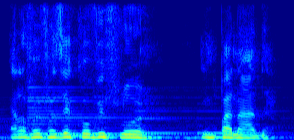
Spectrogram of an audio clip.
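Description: A man with a Brazilian Portuguese accent preaching a sermon as a pastor. He tells a story quietly, then breaks into a sung, shouting preaching cadence. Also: fairly high pitch, steady tone, a little fast, over music.

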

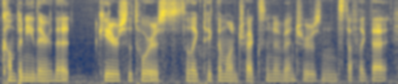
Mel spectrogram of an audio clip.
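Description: A man's voice: medium pitch, completely flat delivery, a little fast, vocal fry, darkish tone, a little hiss or hum. A young man chatting casually about travels, easygoing and explanatory, with frequent fillers.

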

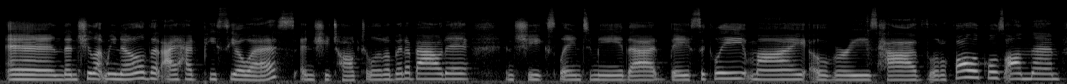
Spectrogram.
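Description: A woman's voice: medium pitch, fairly bright tone. A woman in her twenties chatting through a personal story, filling her talk with "like" and quoted dialogue, emotional and laughing now and then. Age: 20s. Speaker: vlogger.

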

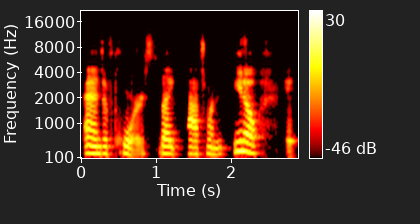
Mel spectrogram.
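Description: A woman's voice: mid-range voice, unhurried, fairly bright tone. A young woman co-hosting a podcast, chatting casually and telling a story with lots of laughter. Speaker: podcast co-host. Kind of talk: casual chat recapping a reality show.

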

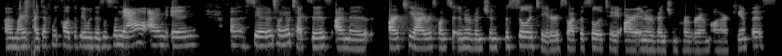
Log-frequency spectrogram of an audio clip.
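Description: A woman from rural southeast Oklahoma, a school intervention facilitator, talking about her career as a guest in a casual podcast interview, chatty and quick to laugh. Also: mid-range voice, fairly even intonation. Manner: chatty, laughs often, trails off.

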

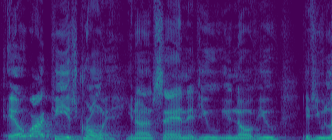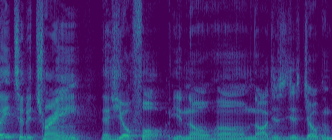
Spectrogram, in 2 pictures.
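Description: Bright-voiced laid-back male podcast host. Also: medium pitch. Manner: laid-back, repeats "man" and "you know what I'm saying". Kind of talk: casual podcast interview.

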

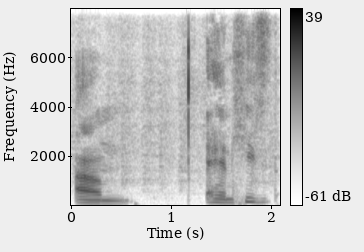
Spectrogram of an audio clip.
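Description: A man's voice: medium pitch, drawn-out words, darkish tone. A man, co-hosting a podcast in casual chat, gossiping animatedly and swearing a lot. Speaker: podcast co-host.

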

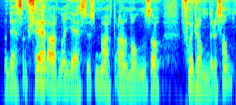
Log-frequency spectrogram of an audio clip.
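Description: A man with a somewhat high voice delivers a sermon, telling stories vividly and acting out the people in them. His voice rings with the long reverb of a large hall. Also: a little mellow. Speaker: preacher.

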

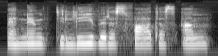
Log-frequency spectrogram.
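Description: A woman preaching a sermon in a voice of middling pitch. She retells a story and speaks straight to her listeners. Her loudness rises and falls between soft asides and strong appeals. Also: completely flat delivery, measured pace.

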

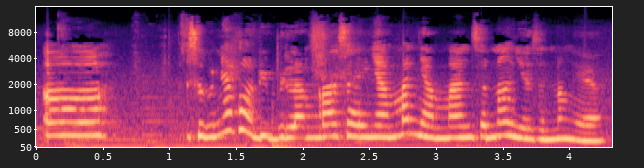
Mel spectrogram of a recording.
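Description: A woman's voice: high voice, brisk, music in the background. A young woman, telling a story animatedly as co-host of a casual chat. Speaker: podcast co-host.

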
